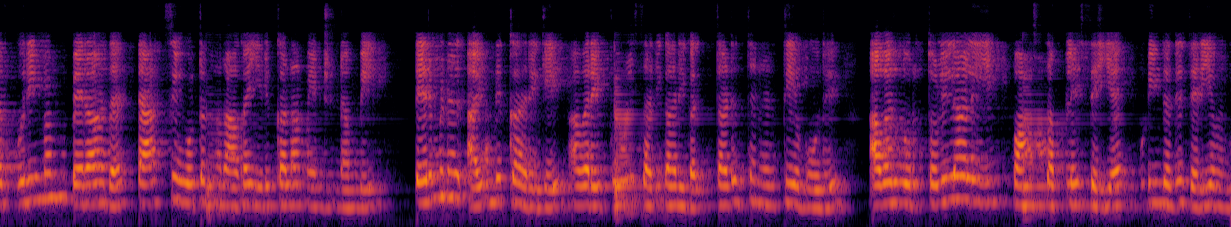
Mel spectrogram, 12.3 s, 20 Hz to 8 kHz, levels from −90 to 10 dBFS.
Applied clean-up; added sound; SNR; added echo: neural mask model DeepFilterNet 3.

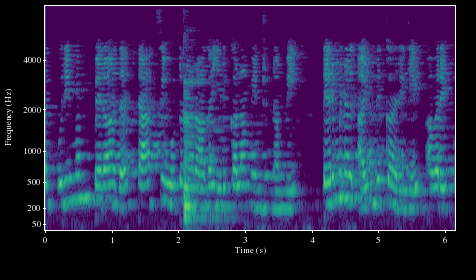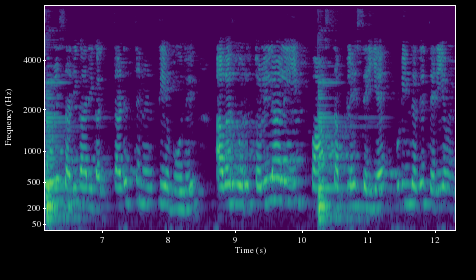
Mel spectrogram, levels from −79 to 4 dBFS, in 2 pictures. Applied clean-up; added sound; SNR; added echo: classical method WPE with log-MMSE.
